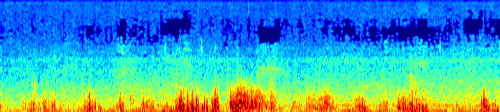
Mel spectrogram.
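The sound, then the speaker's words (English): Wind blows across the microphone outdoors, producing a low, rumbling buffet that swells and eases in gusts for several seconds with no voices. “I'm sure the wind is going to fill this tape as much as my voice.”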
